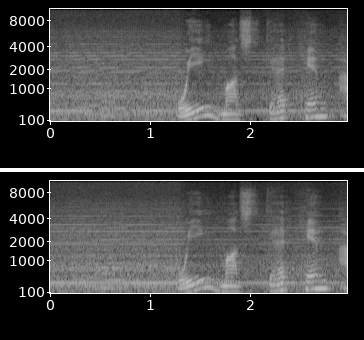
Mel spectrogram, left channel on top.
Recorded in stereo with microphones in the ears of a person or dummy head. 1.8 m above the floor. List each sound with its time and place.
1.3 s a man speaking: 30° left (ahead or behind), 0.7 m; by 3.0 s 5° right (ahead or behind), 2.5 m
